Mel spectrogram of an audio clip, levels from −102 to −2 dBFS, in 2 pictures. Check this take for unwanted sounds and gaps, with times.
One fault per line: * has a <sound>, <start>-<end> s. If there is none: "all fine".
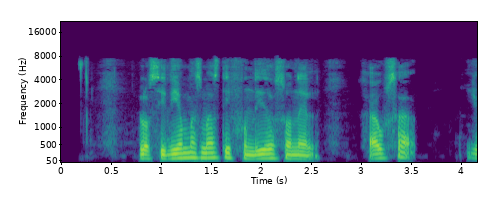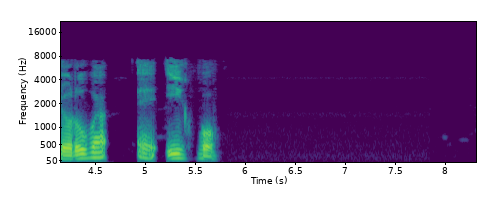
all fine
